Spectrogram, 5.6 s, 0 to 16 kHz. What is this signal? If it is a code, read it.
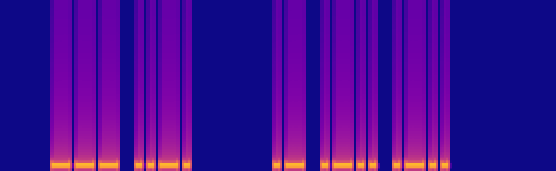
Morse code, heard as a keyed tone, about 21 wpm, 700 Hz. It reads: OF ALL
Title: 2x Word-Spacing - Sets of 2 Words - 20wpm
